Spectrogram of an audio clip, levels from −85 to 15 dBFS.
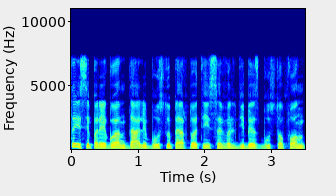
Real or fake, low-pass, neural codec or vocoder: real; 7.2 kHz; none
